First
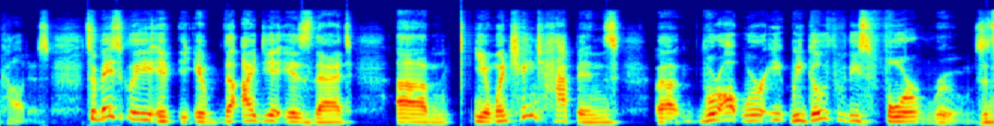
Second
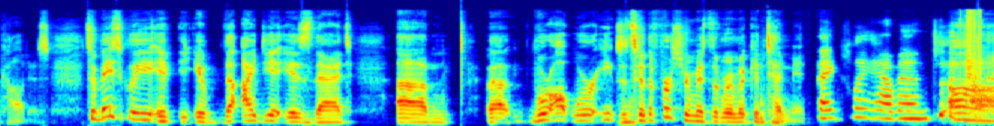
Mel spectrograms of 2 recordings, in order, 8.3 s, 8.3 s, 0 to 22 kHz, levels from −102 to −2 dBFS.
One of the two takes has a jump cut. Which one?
second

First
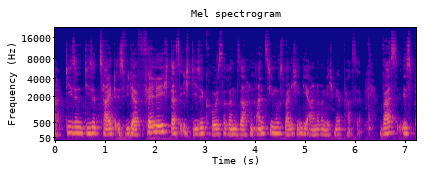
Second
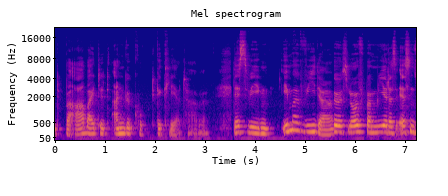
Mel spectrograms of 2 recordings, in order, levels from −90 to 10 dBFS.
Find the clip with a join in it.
second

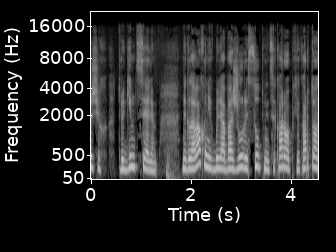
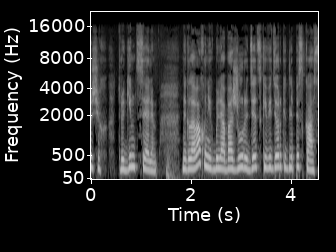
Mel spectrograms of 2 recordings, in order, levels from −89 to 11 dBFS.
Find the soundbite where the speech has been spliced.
first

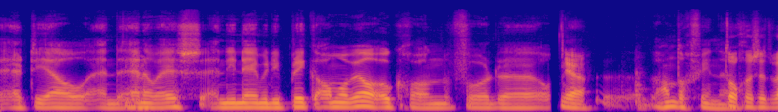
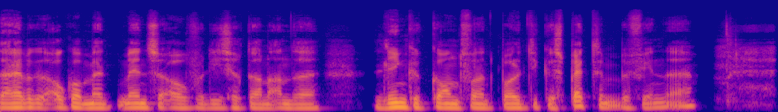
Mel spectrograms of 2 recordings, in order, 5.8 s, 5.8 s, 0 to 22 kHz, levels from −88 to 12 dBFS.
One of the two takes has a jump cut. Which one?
first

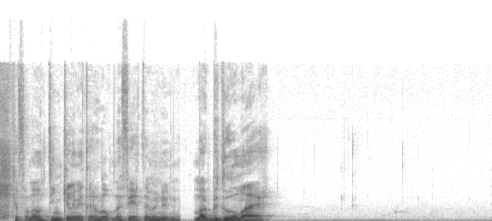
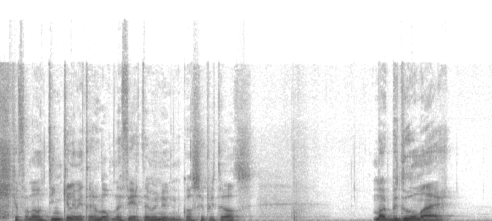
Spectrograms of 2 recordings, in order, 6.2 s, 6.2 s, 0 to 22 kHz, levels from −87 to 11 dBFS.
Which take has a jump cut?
first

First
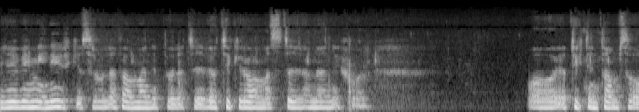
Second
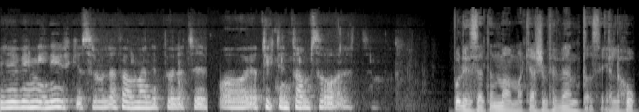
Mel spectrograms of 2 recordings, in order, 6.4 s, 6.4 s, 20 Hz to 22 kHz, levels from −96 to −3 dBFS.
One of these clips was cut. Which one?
second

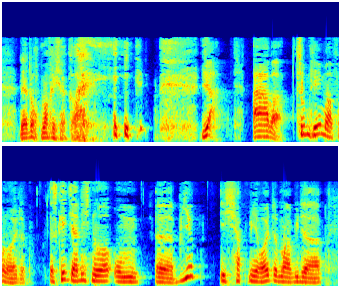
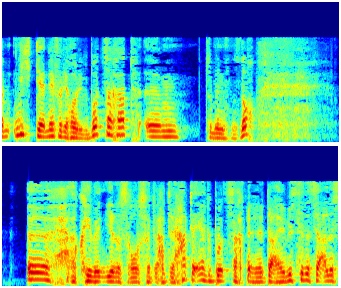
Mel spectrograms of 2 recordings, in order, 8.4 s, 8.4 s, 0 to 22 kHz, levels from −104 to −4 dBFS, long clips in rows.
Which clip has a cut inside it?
second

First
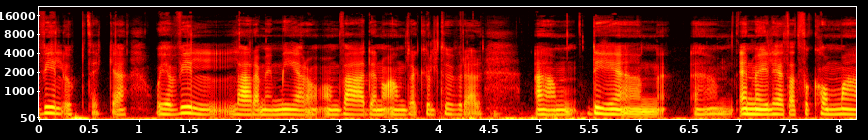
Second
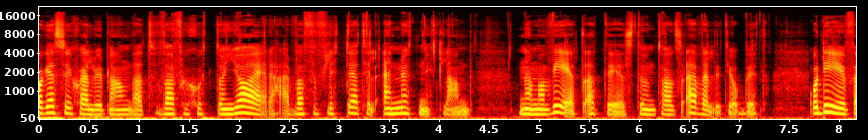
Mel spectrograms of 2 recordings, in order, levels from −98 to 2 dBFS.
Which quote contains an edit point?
first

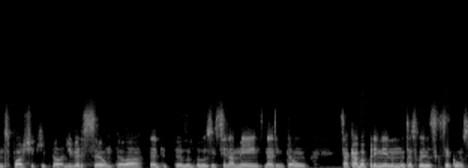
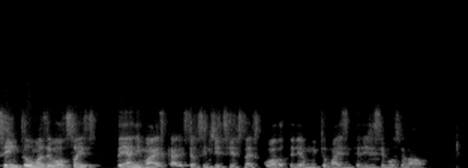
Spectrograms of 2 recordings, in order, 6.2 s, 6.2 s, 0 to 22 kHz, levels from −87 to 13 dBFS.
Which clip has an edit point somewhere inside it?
first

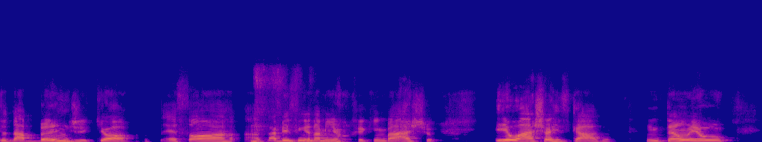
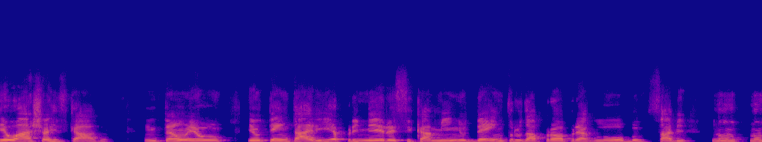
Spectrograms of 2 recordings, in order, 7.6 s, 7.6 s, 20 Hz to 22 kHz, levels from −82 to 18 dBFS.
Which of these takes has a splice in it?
second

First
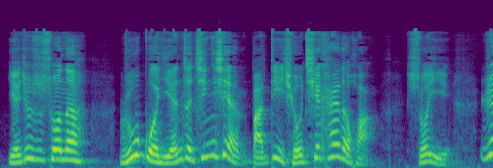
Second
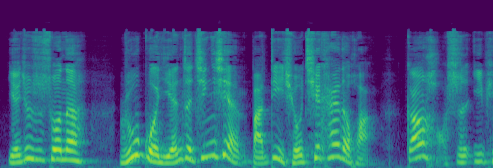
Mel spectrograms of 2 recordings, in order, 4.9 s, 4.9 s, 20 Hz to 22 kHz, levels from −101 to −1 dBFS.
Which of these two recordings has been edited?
first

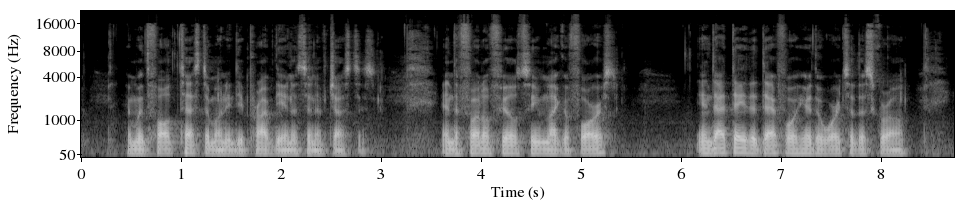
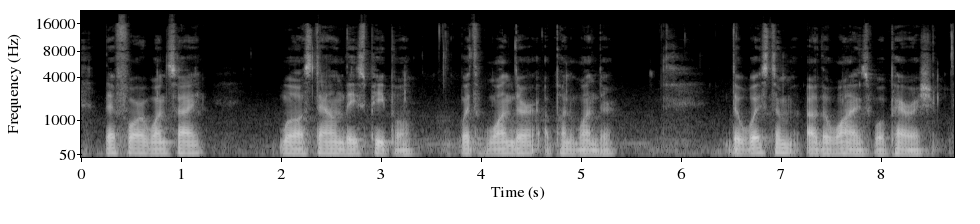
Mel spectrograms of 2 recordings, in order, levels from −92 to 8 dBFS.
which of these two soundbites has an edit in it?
first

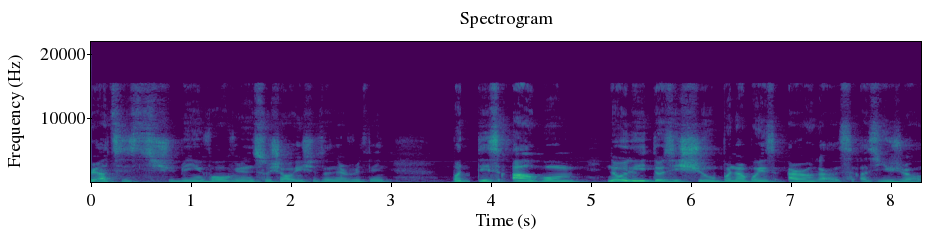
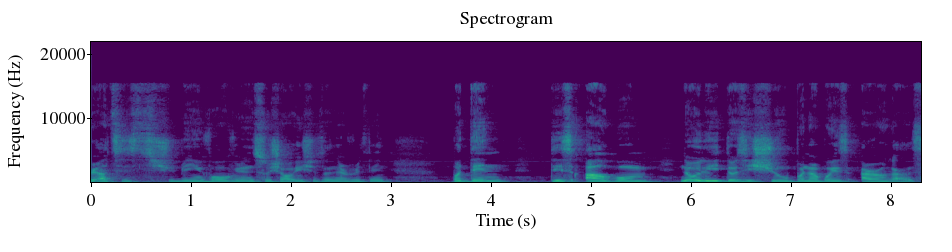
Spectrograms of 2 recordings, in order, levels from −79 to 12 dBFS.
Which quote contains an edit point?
first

